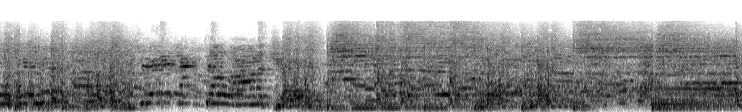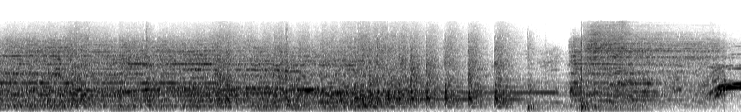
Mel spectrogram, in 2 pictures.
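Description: Live blues-rock band playing electric guitars and a drum kit, working through the closing bars of a song, with a final crash just before the end.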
